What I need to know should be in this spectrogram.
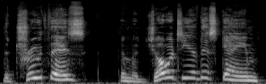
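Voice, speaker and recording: A man with a notably high-pitched voice delivers a scripted video game review as voice-over. His delivery is dry and sarcastic, leaning into theatrical emphasis to make a point. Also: sing-song, normal speed, fairly bright tone.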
